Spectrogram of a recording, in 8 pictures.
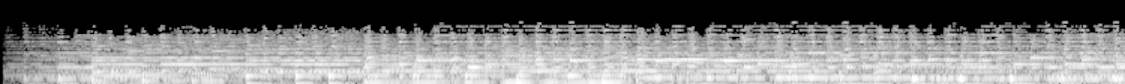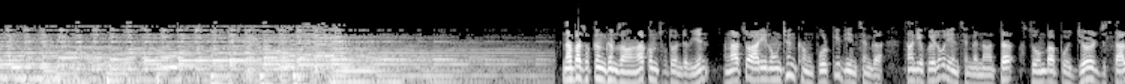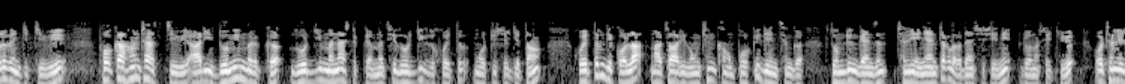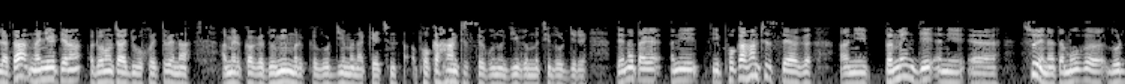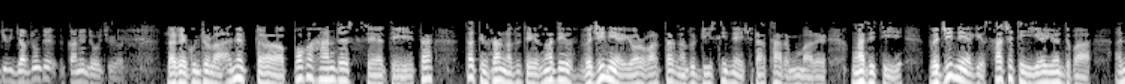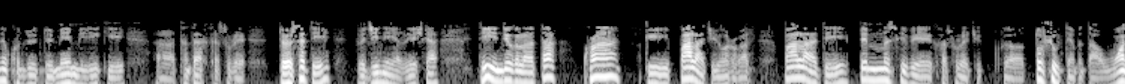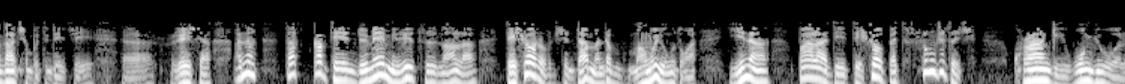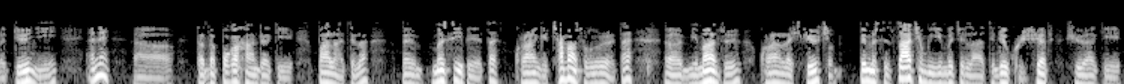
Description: བགྲོ་གླེང་ཞུས་ཡོད།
